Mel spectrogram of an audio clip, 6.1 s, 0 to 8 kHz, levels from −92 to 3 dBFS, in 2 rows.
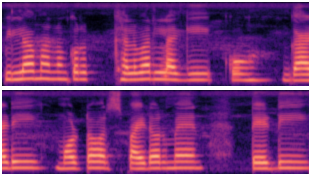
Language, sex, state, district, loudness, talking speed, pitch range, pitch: Odia, female, Odisha, Malkangiri, -17 LUFS, 95 wpm, 215-235 Hz, 220 Hz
